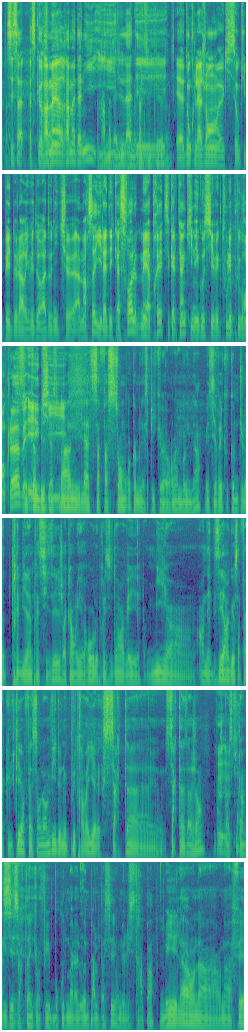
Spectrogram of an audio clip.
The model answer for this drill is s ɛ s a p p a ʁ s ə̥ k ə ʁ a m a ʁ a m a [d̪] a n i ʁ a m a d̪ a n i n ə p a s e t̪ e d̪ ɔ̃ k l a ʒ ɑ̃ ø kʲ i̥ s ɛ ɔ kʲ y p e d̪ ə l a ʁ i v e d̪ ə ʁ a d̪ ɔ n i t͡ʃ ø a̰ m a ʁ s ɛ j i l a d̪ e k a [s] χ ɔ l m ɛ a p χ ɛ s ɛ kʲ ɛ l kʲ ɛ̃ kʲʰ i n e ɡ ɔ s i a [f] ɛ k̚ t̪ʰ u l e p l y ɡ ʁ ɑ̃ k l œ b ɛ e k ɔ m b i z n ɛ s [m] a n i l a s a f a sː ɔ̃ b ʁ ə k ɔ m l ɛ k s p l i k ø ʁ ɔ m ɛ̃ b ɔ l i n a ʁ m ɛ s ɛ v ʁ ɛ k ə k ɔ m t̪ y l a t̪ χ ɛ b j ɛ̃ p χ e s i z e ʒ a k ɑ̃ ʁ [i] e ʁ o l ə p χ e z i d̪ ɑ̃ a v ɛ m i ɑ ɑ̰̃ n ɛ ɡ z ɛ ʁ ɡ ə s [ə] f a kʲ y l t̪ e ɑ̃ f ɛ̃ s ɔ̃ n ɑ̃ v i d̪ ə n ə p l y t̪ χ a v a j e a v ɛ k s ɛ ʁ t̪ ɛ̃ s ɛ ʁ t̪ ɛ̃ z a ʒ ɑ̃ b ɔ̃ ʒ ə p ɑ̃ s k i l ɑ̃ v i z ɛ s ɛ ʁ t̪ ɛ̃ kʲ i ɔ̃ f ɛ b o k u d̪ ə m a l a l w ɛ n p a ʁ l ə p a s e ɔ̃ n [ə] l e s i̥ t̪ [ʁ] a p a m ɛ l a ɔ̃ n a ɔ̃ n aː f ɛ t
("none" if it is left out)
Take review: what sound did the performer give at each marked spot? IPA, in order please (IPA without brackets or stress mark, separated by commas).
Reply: d̪, s, v, m, i, a, ə, ʁ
